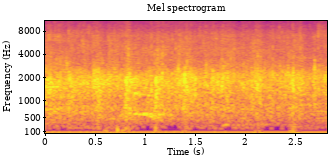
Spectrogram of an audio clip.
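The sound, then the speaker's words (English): A crowd claps steadily, the dense patter holding an even loudness for a few seconds, with no voices rising above it. “Clap your hands and shout, supernaturally.”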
